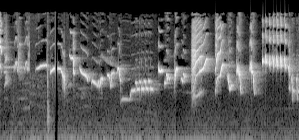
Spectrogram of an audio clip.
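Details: Kacer, the Oriental magpie-robin, in masteran song for tutoring competition birds: varied clear whistles, falling slurred notes and buzzy bursts, ending with a fast stuttering series of high ticks.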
